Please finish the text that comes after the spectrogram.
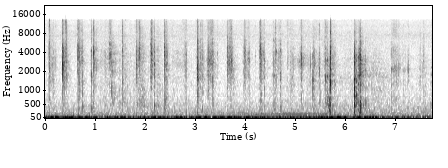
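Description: Tarot cards being shuffled and pulled, a close, quiet run of rapid riffling flicks and soft slaps repeating throughout.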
